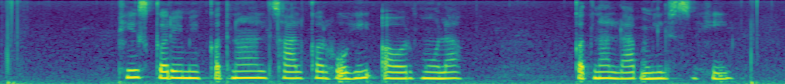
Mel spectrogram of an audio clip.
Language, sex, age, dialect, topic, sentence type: Chhattisgarhi, female, 18-24, Northern/Bhandar, banking, question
